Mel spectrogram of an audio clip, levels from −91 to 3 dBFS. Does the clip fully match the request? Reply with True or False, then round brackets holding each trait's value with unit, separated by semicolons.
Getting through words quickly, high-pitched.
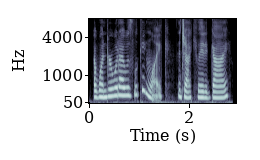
False (185 wpm; 245 Hz)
